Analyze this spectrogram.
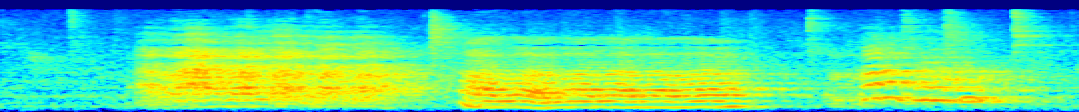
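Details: Pet macaws, a blue-and-gold and a scarlet, imitate human speech indoors, three short raspy word-like phrases over about four seconds in a small room; they say phrases like "how are you" and "pretty bird".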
